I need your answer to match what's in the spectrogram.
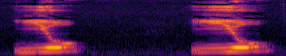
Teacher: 发音的过程中，舌位先降后升，由前到后 · Term: 复韵母 · IPA: [iou]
